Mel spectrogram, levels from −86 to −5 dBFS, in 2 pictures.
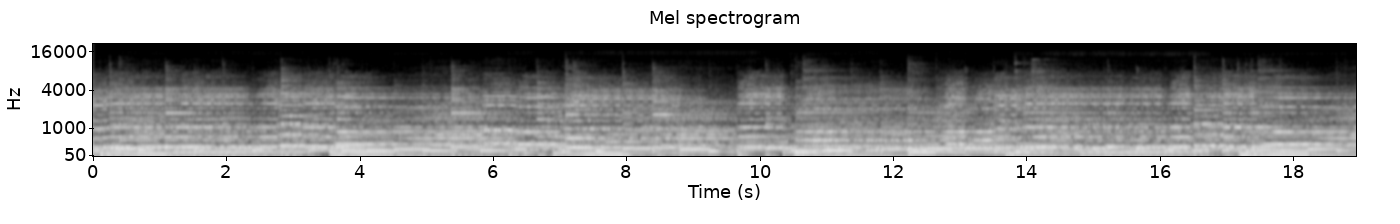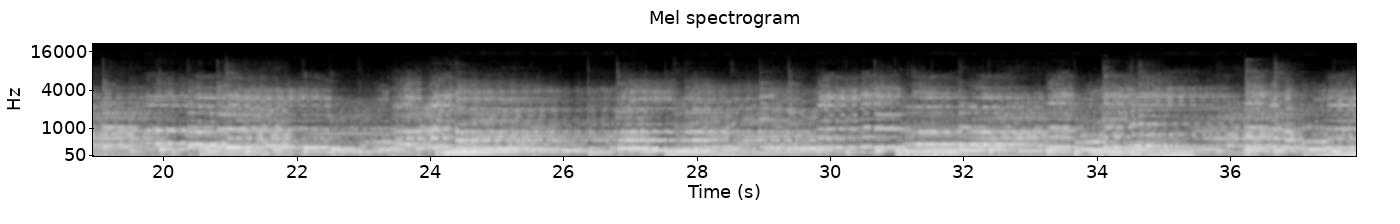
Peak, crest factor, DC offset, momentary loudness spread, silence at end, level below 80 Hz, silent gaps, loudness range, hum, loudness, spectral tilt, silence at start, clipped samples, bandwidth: -2 dBFS; 14 dB; under 0.1%; 5 LU; 0 s; -42 dBFS; none; 2 LU; none; -18 LUFS; -7 dB/octave; 0 s; under 0.1%; 11 kHz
